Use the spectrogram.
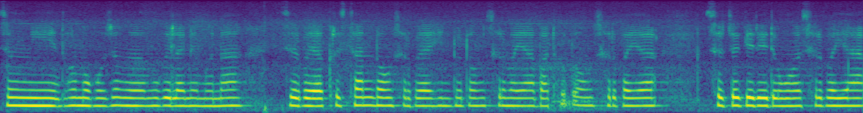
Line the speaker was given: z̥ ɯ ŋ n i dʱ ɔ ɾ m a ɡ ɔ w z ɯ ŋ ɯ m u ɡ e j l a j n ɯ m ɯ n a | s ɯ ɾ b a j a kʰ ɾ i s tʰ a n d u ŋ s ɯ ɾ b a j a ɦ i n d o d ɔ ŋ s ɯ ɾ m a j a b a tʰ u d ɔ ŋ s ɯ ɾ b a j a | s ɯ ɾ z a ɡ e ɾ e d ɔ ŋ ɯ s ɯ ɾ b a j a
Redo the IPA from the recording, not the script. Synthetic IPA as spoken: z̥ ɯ ŋ n i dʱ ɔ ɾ m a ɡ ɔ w z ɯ ŋ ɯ m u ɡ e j l a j n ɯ m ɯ n a | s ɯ ɾ b a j a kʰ ɾ i s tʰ a n d ɔ ŋ s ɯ ɾ b a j a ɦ i n d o d ɔ ŋ s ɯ ɾ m a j a b a tʰ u d ɔ ŋ s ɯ ɾ b a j a | s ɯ ɾ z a ɡ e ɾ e d ɔ ŋ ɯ s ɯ ɾ b a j a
